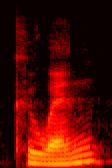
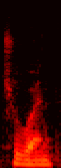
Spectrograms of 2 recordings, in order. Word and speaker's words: Qwen: intrigued by these models, and I said Qwen, and the guys just said what? They didn't understand what I was talking about, so they ended up explaining how this is being pronounced in Chinese, actually.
